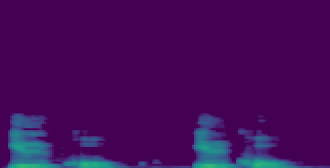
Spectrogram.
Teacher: The consonant 기역 comes after the final consonants 리을, 히읗. It combines with 리을, 히읗 to be pronounced as 크 sound.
